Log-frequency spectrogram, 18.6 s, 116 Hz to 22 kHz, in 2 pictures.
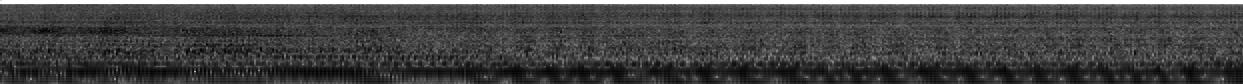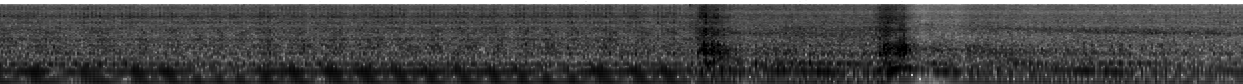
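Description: Ford GT's twin-turbo 3.5-litre V6 idling steadily through its twin centre exhausts. Near the end it is revved twice in quick succession, about a second and a half apart, each a sharp rise and fall in pitch, then drops back to idle.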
